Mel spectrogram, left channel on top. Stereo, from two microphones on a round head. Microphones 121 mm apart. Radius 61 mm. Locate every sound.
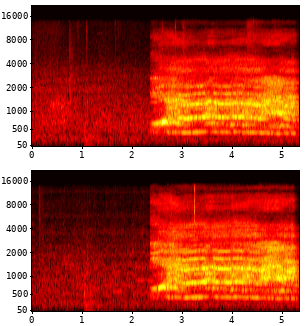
2.4 s a scream: 65° right (ahead or behind), 3 m; by 5.3 s 70° right (ahead or behind), 3.5 m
